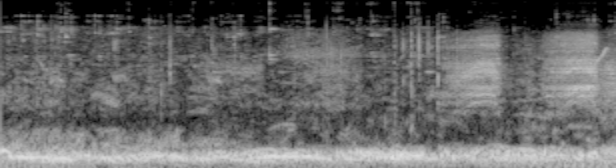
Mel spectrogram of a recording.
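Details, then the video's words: Morning village scene of feeding pigeons: a thick, unbroken murmur of low bubbling coos from the flock, with scattered faint higher sounds. "Cute Pigeons Eating, Playing & Making Funny Sounds"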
